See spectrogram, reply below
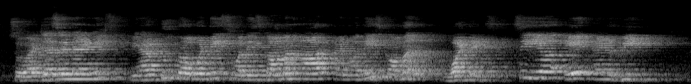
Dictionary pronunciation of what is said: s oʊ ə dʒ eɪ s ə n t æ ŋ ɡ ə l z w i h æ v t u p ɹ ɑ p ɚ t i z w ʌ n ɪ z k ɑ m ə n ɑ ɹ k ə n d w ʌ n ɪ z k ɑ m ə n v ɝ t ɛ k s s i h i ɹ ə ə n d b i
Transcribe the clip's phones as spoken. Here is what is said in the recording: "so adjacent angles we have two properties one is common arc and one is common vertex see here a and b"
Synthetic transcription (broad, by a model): s oʊ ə dʒ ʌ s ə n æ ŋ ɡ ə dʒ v i h æ v t u p ɹ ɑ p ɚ t i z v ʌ n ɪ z k ɑ m ə n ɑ ɹ ə n d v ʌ n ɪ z k ɑ m ə n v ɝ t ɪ s s i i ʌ ə ə n d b i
